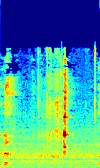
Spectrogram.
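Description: A pause in talk: a steady low hum of room tone with a couple of faint, short clicks a little over a second in.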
